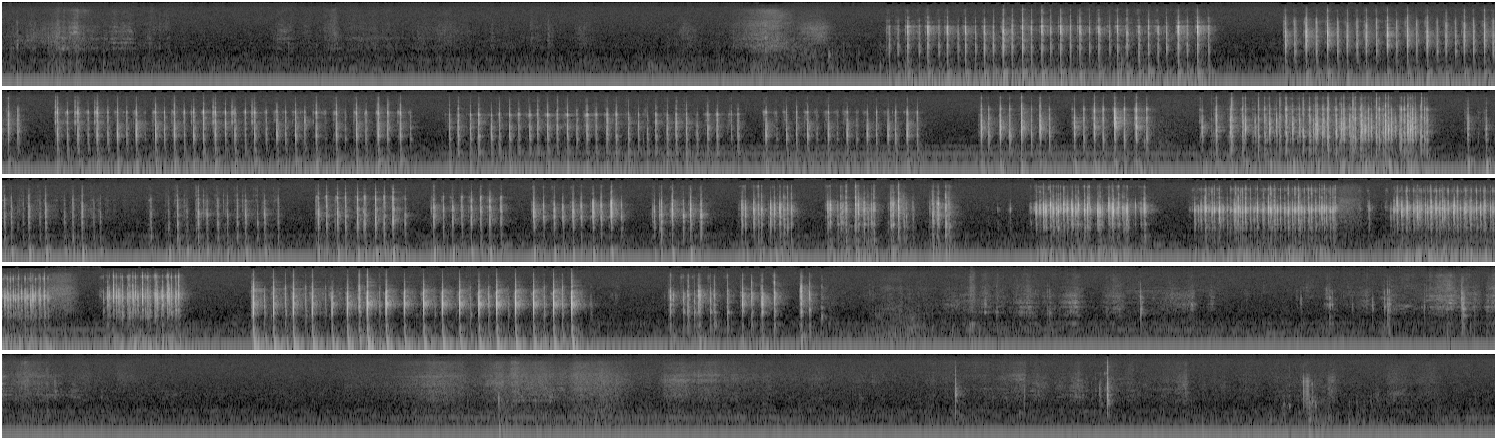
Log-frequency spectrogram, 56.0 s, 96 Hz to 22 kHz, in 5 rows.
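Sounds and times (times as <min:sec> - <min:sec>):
steady low hum: 0:31.0 - 0:55.9.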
